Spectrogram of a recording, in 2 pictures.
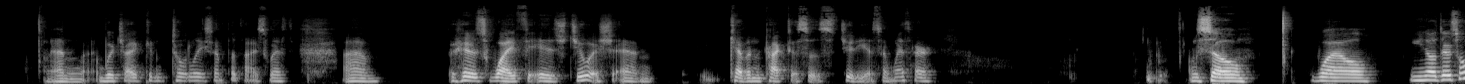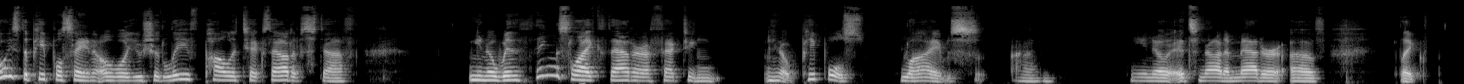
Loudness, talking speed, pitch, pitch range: -18 LUFS, 115 wpm, 170 Hz, 150-190 Hz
